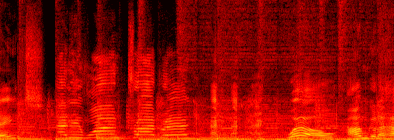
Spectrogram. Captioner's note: laughter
